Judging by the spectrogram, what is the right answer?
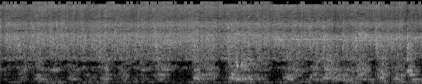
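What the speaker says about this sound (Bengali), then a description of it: "এই তেলের মধ্যেই এই পোস্ত নারকেল বাদাম বাটাটা দিয়ে দেবো যেহেতু বাদাম আছে তার মধ্যে এটাকে অনবরত নাড়তে হবে" A paste of poppy seed, coconut and peanut fries in hot oil with a steady, dense sizzle. Faint stirring sounds come through under it, close up and continuous.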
